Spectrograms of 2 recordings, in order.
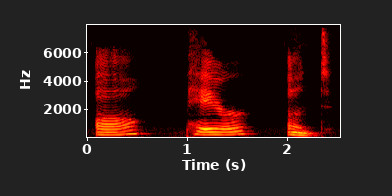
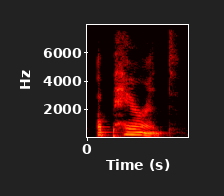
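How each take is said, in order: First: Each syllable is exaggerated and separated. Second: It is said at a natural, connected pace. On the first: "overpronounce it" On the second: "the standard normal pronunciation of the word again"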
